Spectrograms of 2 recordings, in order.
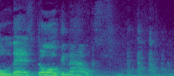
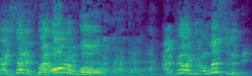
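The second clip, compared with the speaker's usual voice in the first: high, loud insistent repeat; exasperated woman; 12 semitones higher, 8 dB louder than usual. Acted. Woman repeats herself to clueless visitor, exasperated and high. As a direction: insist as if nobody listens.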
